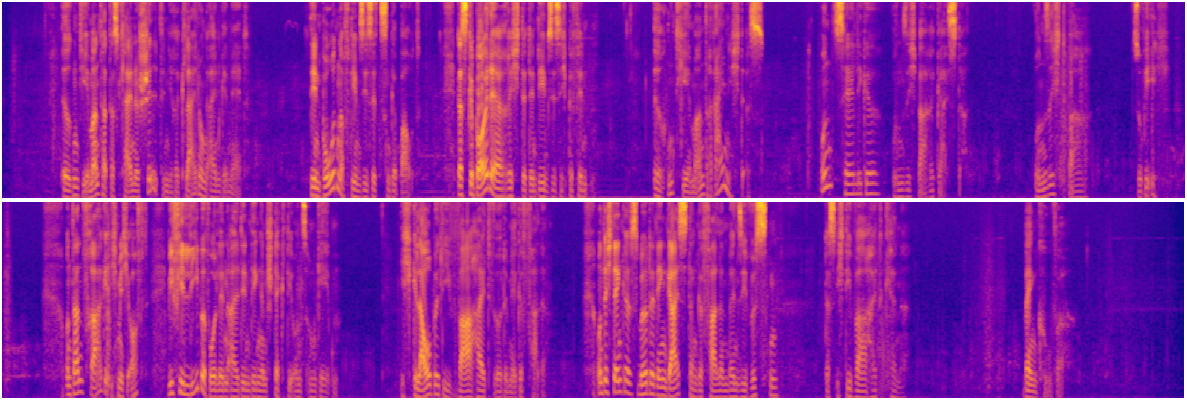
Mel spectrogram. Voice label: Neutral

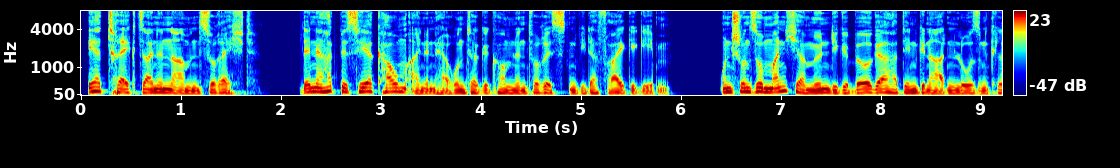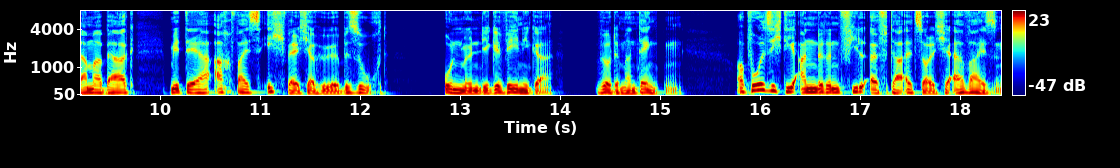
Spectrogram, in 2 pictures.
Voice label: Kommentar Neutral

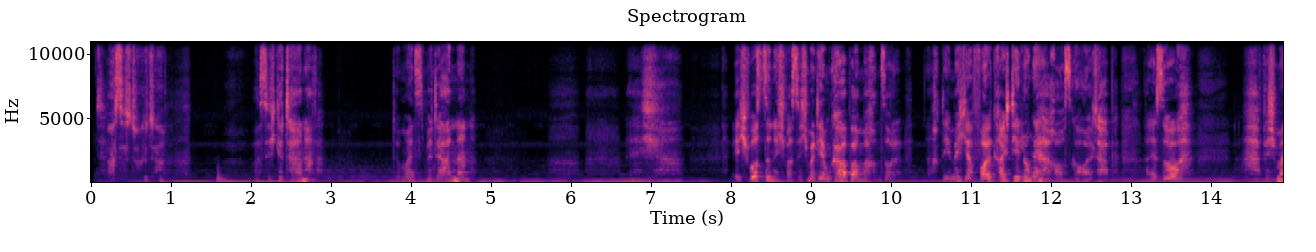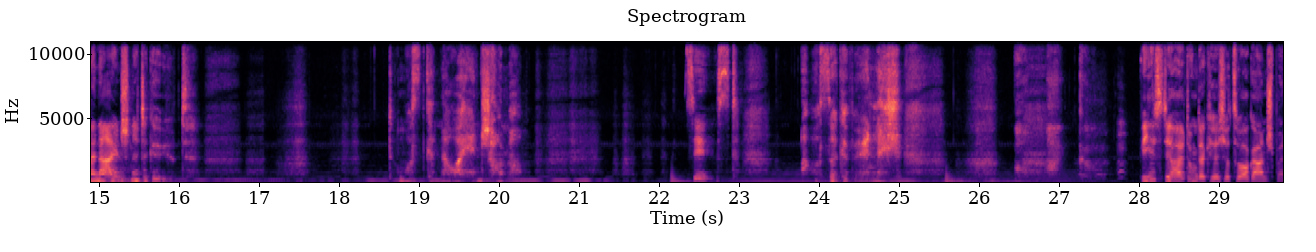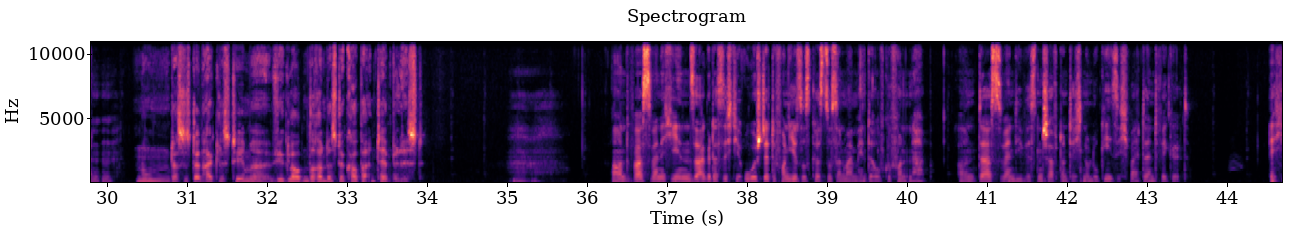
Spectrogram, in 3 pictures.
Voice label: Schauspiel Aufgeregt

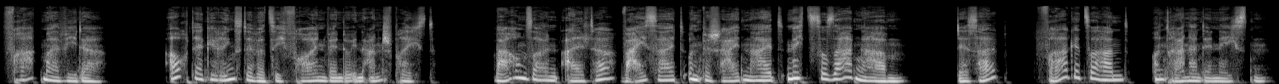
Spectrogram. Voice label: Werbung, Sanft

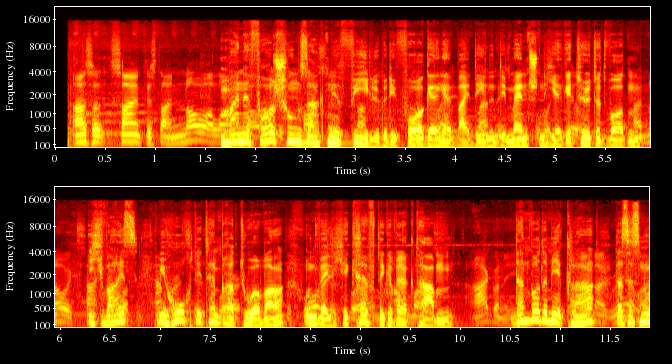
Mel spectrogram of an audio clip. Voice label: Kommentar Neutral

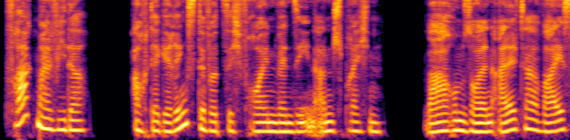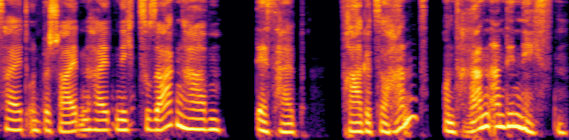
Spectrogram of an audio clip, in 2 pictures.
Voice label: Werbung Freundlich

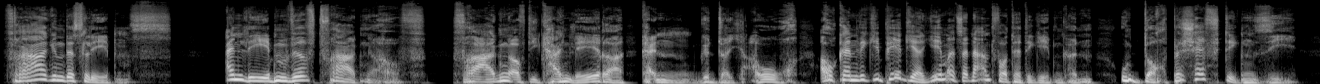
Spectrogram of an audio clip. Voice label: Schauspiel, Dynamisch

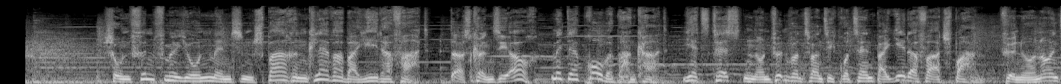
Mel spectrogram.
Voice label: Dynamisch; Fremdtake

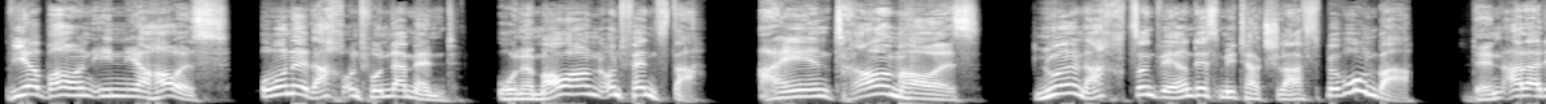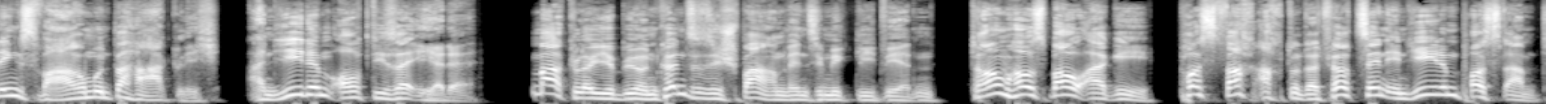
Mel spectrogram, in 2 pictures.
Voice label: Dialekt Berlinerisch

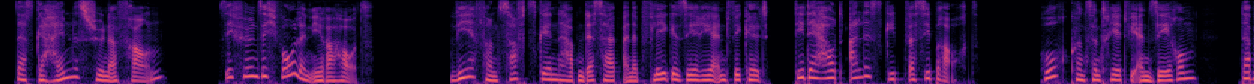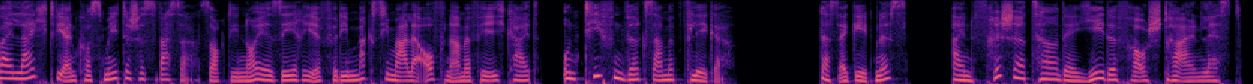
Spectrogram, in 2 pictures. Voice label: Sanft; Soft Skin

